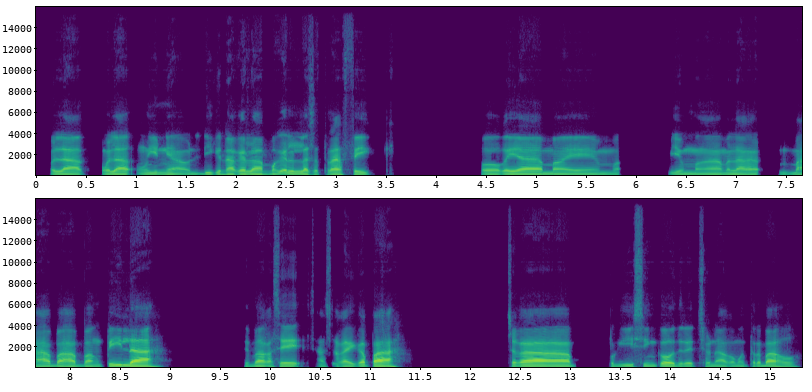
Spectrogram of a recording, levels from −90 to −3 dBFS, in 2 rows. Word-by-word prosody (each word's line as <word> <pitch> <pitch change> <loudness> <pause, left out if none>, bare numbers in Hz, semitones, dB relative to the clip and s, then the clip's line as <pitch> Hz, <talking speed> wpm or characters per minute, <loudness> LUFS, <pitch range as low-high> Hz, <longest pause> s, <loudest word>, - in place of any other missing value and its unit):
Wala 105 -1 +1 0.2
wala, 110 0 +2
oh, 115 - -9
yun 135 0 -3
nga, 95 -6 -3
hindi 95 +2 -7
ko - - -1
na 110 - +1
kailangan 110 +1 +1
mag-alala 110 +1 +1
sa 100 - -8
traffic 115 -2 -2 1.1
o 105 0 -1
kaya 105 0 +2
may 100 -1 -2
ma 95 0 -9 0.5
yung 110 -1 -6
mga 105 0 -4
mala 100 0 -2 0.4
mahaba-habang 100 +1 -1
pila. 125 -2 +4 0.8
Di 95 - -10
ba 115 0 +2
kasi 120 +2 0 0.2
sasakay 95 +2 -3
ka 135 - +1
pa. 120 -3 +5 1.1
Tsaka, 130 +1 +3 0.8
paggising 105 +2 -7
ko, 125 -4 +4
diretso 95 +1 -6
na 100 -1 -4
ako 95 -1 -8
magtrabaho. 105 +3 0
105 Hz, 135 wpm, -23 LUFS, 100-115 Hz, 1.1 s, pa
